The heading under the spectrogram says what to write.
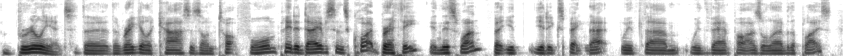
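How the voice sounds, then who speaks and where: A man's voice: mid-range voice, moderate pace, few pauses, darkish tone, dry recording, studio quality. A man hosting a podcast, reviewing casually and often doubling back on his words.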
